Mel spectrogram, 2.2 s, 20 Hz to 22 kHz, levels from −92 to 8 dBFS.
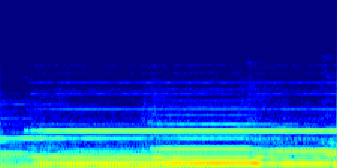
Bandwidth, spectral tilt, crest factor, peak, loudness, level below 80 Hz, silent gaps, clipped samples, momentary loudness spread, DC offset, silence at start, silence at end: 2.7 kHz; -12 dB/octave; 10 dB; -20 dBFS; -31 LUFS; -42 dBFS; none; under 0.1%; 6 LU; under 0.1%; 0 s; 0 s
